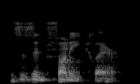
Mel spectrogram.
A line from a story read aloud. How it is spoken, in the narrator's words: Jeffrey released a low growl of rage, muttering to himself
